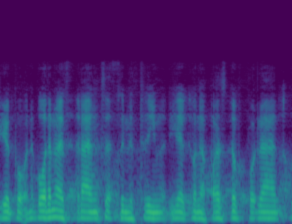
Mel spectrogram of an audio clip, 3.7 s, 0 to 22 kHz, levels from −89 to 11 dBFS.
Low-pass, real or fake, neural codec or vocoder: 7.2 kHz; fake; codec, 16 kHz, 0.5 kbps, FreqCodec, larger model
